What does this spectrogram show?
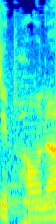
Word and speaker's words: Epona: It's pronounced Epona, I think you know that.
